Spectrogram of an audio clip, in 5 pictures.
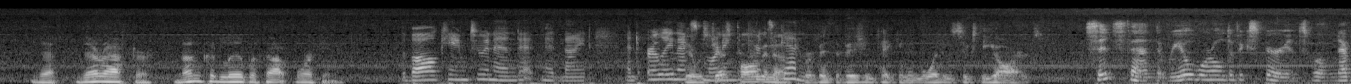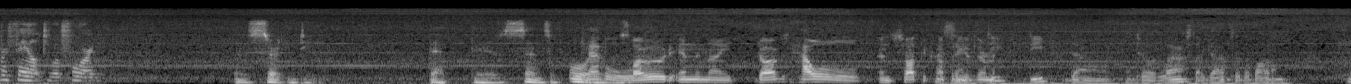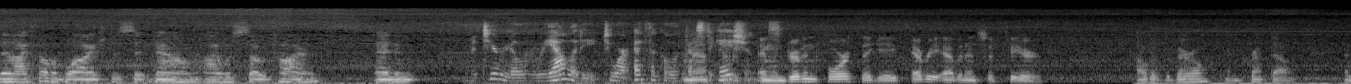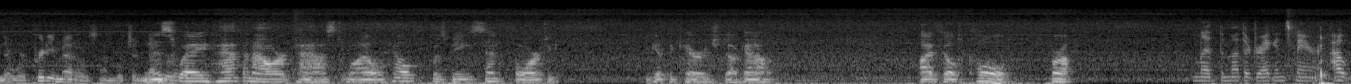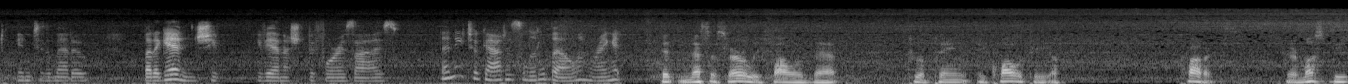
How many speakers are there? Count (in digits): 8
